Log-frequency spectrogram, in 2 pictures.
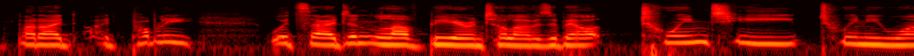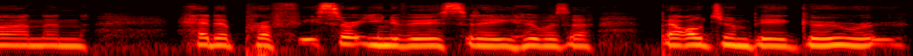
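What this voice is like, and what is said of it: Husky voice, New Zealand accent. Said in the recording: “a very husky BrewCon voice ... the huskiness is helping, fortunately, mask the Kiwi accent”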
